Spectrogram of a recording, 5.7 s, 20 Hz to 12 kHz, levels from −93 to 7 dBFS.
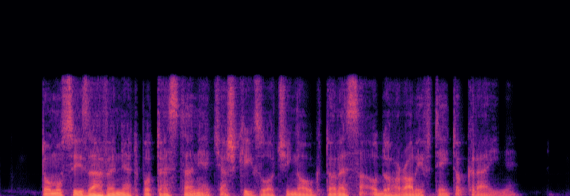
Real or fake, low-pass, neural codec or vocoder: fake; 7.2 kHz; codec, 16 kHz, 0.5 kbps, X-Codec, HuBERT features, trained on LibriSpeech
